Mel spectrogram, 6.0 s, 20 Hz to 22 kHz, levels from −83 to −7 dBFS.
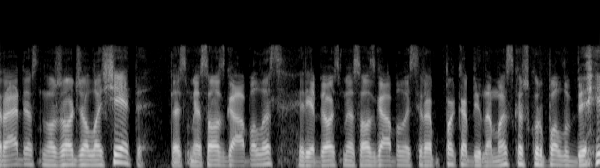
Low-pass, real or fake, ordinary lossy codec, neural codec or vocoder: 7.2 kHz; real; AAC, 96 kbps; none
